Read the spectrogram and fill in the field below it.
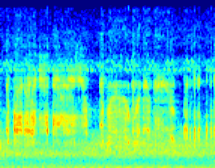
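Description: Repeated high twittering swallow calls played from a bird-calling speaker, faint and fairly constant, with a low hum underneath and no voices.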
